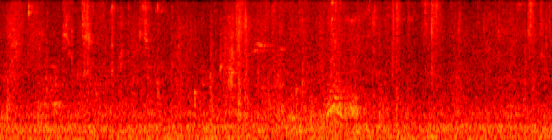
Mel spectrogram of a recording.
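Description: A young man speaks through a microphone in a large echoing hall.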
